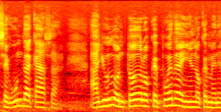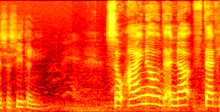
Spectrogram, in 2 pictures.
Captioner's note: speaking in Spanish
